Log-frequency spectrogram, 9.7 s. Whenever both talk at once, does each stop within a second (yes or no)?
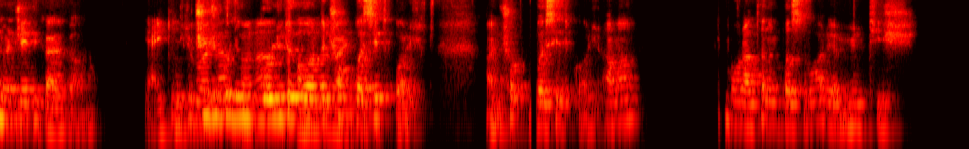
no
